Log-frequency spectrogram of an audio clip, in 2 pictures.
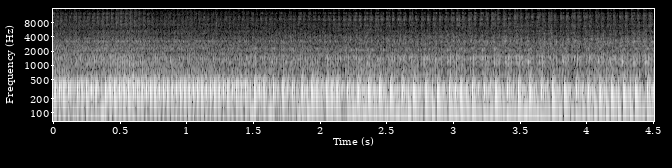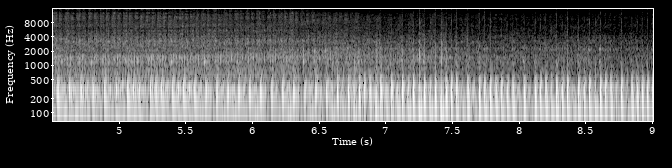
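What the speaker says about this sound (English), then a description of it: "I'm going to have to try and start it up without the choke, because it won't start on the choke, and just hold the throttle up" Pit bike engine started without the choke and held on the throttle, running with a steady, loud, rough mechanical drone and rapid clattering pulses that grow more prominent toward the end.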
